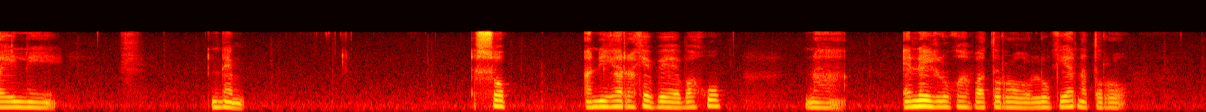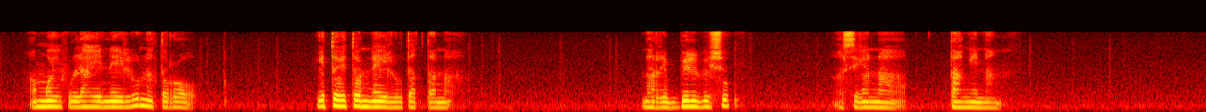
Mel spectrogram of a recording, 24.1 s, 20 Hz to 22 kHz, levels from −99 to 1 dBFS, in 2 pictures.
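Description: The speech comes through with no technical faults, and only the room's own background noise sits beneath it, about 35 dB below the speech.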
